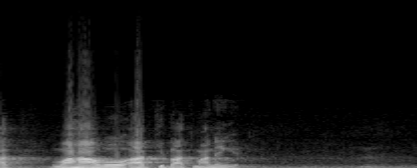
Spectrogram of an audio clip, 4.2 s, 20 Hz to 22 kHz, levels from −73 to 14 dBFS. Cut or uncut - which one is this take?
uncut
